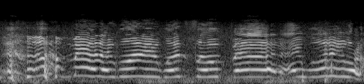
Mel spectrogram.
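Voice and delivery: put-on high whiny child, slow; a sulky son who wanted one; whiny kid. Plays disappointed child viewer.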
